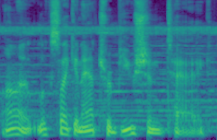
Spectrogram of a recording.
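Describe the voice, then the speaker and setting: Lively, earnest explorer guide acted by a man. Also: lowish voice, normal speed, creaky, soft background music, low-quality recording. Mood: puzzled. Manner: earnest, storytelling. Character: eager, knowing male explorer guide unraveling a mystery. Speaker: co-host of a theme park podcast. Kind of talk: scripted audio drama dialogue.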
